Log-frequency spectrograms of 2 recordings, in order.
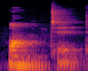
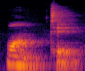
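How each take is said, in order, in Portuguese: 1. O t do meio é pronunciado como um t claro. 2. O t do meio é pronunciado como um t claro.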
